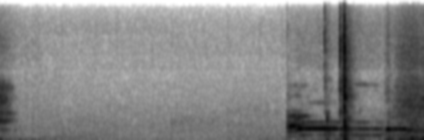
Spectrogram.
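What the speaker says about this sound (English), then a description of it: "Oh, and there goes my cat." A cat meows once, close and fairly loud, a drawn-out wavering cry after a couple of seconds of near silence.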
